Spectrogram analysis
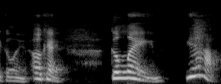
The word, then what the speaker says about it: Ghislaine: Okay, Ghislaine. Yeah, it's just like Elaine with a G in front of it. Okay, Ghislaine.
